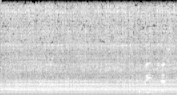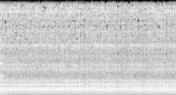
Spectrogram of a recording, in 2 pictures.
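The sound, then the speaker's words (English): A coffee machine pours out coffee after pouring water onto the beans, its pump giving a steady, loud mechanical hum with a broad hiss over it, running without pause for the whole stretch. “And now it's going to pour out the coffee.”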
